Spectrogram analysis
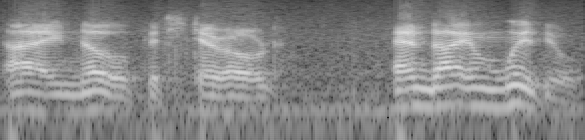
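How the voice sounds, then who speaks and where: Bright, forceful medieval archbishop. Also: male voice, mid-range voice, unhurried. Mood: resolute. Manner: formal, archaic, declamatory. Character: resolute, solemn medieval English archbishop or courtier. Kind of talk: 1950s television costume drama acting. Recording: faintly noisy old TV soundtrack.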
